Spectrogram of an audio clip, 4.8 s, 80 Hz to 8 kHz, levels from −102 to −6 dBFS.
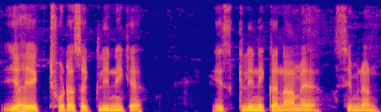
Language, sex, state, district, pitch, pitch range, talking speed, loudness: Hindi, male, Bihar, Jahanabad, 115 Hz, 110-120 Hz, 150 wpm, -17 LUFS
